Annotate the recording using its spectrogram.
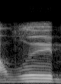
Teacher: Jadi dia barisnya bawah tapi di mulut kita tetap dia agak monyong dia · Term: huruf dzal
